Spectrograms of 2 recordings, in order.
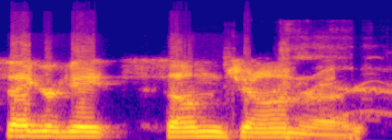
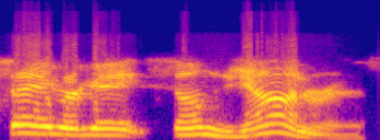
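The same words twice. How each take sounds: First: It is said in the speaker's natural accent. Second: It is said in a put-on, exaggerated accent. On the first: The speaker calls it wrong. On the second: The speaker calls it right.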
